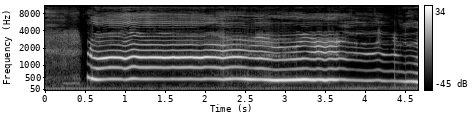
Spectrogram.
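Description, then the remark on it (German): A single long, loud howl from somewhere deep within the station rises abruptly and holds a steady, slightly wavering pitch for about four seconds before sagging and fading at the end, with no voices present. “Irgendwo aus der Tiefe der Station kommt ein Aufheulen.”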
